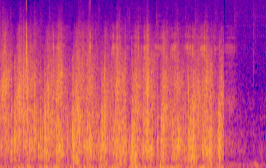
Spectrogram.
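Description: Honey-and-water mead must sloshing hard inside a large plastic demijohn as it is shaken vigorously to mix and aerate it, with the liquid and plastic rattling and knocking irregularly. The shaking stops a little over three seconds in.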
